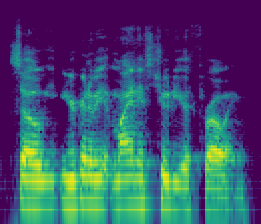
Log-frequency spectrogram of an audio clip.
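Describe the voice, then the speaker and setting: A man's voice: mid-range voice, rapid-fire. Man, game master, tabletop game, rambling, many fillers, restarts. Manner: chatty, full of fillers and restarts. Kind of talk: running a tabletop game online.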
